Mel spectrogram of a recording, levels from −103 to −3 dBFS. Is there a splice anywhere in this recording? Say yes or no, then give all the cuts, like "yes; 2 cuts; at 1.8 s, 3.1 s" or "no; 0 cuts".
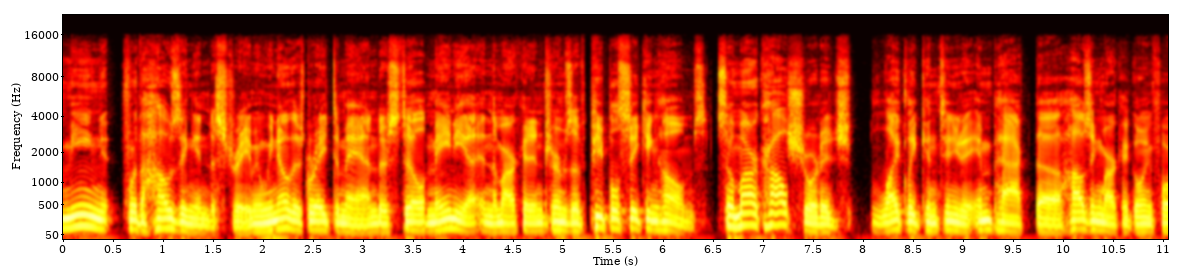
yes; 3 cuts; at 2.4 s, 6.5 s, 7.2 s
